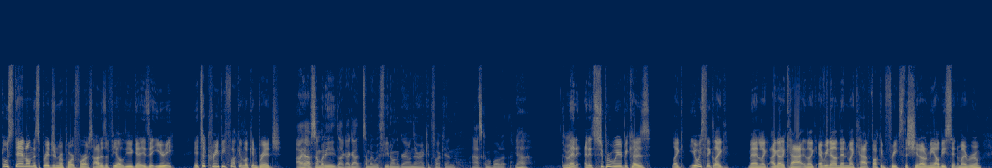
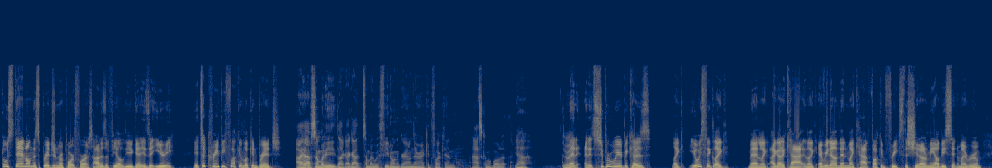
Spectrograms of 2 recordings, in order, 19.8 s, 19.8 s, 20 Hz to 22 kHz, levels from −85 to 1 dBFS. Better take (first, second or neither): neither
